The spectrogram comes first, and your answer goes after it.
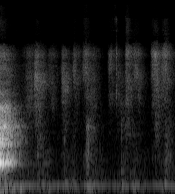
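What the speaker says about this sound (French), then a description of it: "j'ai mes chiens qui s'énervent," Several agitated dogs bark indoors in short repeated volleys, one loud close bark followed by a string of fainter, muffled barks spaced unevenly over a low steady hum.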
